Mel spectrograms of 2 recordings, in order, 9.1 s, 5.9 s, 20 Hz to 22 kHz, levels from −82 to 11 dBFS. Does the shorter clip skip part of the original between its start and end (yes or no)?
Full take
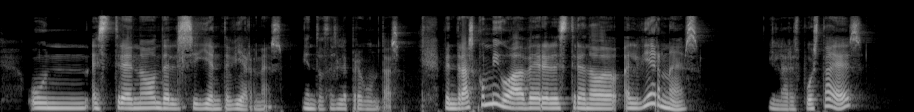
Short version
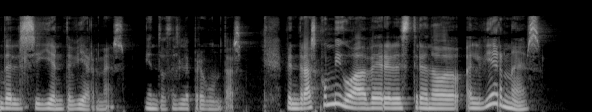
no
